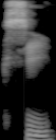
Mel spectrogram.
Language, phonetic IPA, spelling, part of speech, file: Russian, [ksʲi], кси, noun, Ru-кси.ogg
- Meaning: 1. xi (Greek letter Ξ/ξ) 2. ksi (early Cyrillic letter Ѯ/ѯ)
